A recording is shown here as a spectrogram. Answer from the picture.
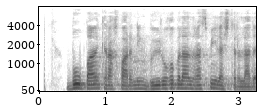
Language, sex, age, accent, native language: Uzbek, male, 18-24, Navoiy, Uzbek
